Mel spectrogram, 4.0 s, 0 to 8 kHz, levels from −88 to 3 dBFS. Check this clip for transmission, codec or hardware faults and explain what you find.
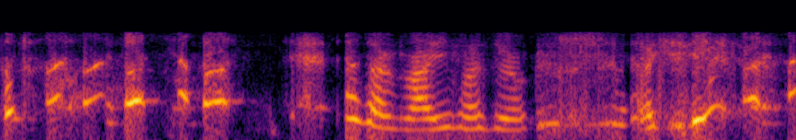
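There is one fault, present through the whole clip: tandem speech coding. The speech passed through three speech coders in a row, with decoding and re-encoding at each boundary, so every stage compounded the previous stage's damage. The sound is rough, muffled and warbly, and the final stage fits GSM full rate. On a spectrogram, nothing appears above about 3.8 kHz, and the harmonics look smeared and blotchy rather than cleanly striated.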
